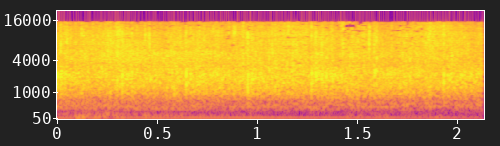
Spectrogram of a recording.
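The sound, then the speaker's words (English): A church audience applauds to welcome new people into the faith, a steady, dense wash of clapping that holds even throughout. “Can we just put our hands together and welcome people into God's family?”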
